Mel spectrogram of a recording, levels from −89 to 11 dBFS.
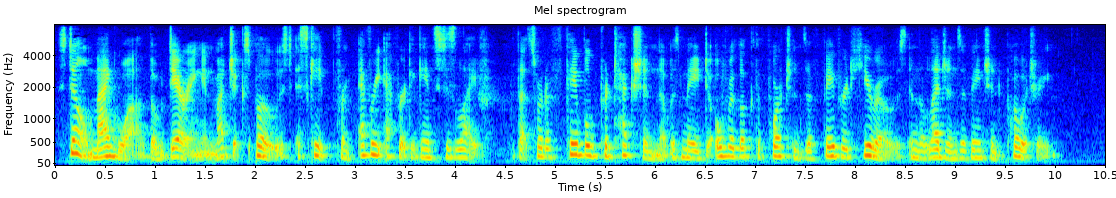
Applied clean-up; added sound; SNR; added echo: none; none; none; none.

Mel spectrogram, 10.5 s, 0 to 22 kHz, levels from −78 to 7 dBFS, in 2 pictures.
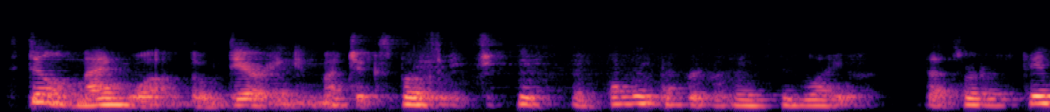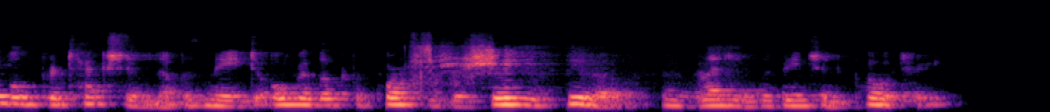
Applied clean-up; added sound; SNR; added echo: neural mask model DeepFilterNet 3.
